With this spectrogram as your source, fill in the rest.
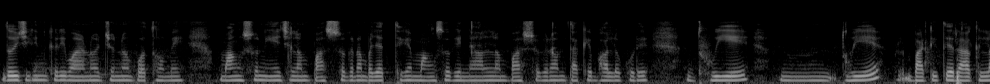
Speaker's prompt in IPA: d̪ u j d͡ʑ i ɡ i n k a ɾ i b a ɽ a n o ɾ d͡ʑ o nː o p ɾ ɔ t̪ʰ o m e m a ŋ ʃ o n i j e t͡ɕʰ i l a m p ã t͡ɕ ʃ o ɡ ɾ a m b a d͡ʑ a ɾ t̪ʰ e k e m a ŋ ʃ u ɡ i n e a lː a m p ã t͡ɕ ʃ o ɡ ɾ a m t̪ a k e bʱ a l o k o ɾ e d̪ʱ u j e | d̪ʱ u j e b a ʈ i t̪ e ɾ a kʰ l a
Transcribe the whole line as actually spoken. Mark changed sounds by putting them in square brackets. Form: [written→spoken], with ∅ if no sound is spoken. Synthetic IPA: d̪ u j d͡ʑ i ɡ i n k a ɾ i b a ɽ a n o ɾ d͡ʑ o nː o p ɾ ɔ t̪ʰ o m e m a ŋ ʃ o n i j e t͡ɕʰ i l a m p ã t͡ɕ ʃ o ɡ ɾ a m b a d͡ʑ a ɾ t̪ʰ e k e m a ŋ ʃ [u→o] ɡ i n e a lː a m p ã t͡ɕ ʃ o ɡ ɾ a m t̪ a k e bʱ a l o k o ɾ e d̪ʱ u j e | d̪ʱ u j e b a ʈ i t̪ e ɾ a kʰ l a

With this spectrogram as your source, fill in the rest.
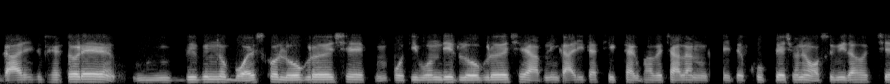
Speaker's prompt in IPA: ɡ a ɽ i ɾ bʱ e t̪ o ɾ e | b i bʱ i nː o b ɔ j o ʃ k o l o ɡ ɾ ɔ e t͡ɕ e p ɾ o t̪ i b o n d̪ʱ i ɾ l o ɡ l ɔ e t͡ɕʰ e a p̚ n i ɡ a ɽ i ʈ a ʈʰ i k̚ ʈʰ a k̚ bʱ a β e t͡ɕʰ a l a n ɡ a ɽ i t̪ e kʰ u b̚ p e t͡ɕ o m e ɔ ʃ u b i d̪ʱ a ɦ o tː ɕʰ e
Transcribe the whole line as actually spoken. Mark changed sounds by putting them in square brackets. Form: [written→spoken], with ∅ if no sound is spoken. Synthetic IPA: ɡ a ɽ i ɾ bʱ e t̪ o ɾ e | b i bʱ i nː o b ɔ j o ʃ k o l o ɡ ɾ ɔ e [t͡ɕ→t͡ɕʰ] e p ɾ o t̪ i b o n d̪ʱ i ɾ l o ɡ [l→ɾ] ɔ e t͡ɕʰ e a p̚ n i ɡ a ɽ i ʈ a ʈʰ i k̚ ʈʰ a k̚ bʱ a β e [t͡ɕʰ→t͡ɕ] a l a n ɡ a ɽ i t̪ e kʰ u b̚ p e [t͡ɕ→t͡ɕʰ] o [m→n] e ɔ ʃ u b i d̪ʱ a ɦ o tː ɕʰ e

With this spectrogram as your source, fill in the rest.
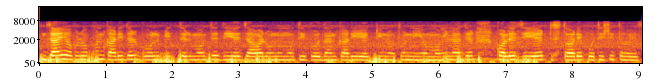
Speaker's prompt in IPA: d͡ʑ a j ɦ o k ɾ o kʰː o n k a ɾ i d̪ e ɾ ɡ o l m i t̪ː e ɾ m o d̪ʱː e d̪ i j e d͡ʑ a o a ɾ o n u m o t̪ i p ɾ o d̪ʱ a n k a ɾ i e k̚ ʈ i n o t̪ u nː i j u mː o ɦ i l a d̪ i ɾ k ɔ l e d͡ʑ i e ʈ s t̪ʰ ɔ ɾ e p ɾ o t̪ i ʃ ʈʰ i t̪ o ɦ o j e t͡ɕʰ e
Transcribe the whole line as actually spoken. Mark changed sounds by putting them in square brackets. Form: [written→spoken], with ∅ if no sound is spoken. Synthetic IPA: d͡ʑ a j ɦ o k ɾ o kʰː o n k a ɾ i d̪ e ɾ ɡ o l [m→b] i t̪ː e ɾ m o d̪ʱː e d̪ i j e d͡ʑ a o a ɾ o n u m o t̪ i p ɾ o d̪ʱ a n k a ɾ i e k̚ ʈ i n o t̪ u nː i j [u→o] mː o ɦ i l a d̪ [i→e] ɾ k ɔ l e d͡ʑ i e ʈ s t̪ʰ ɔ ɾ e p ɾ o t̪ i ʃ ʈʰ i t̪ o ɦ o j e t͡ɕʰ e

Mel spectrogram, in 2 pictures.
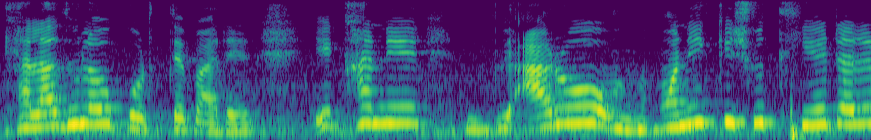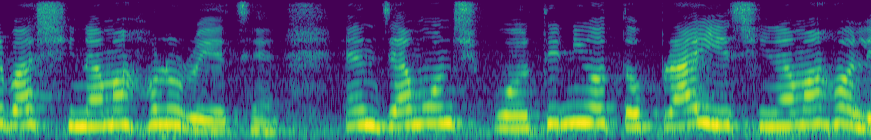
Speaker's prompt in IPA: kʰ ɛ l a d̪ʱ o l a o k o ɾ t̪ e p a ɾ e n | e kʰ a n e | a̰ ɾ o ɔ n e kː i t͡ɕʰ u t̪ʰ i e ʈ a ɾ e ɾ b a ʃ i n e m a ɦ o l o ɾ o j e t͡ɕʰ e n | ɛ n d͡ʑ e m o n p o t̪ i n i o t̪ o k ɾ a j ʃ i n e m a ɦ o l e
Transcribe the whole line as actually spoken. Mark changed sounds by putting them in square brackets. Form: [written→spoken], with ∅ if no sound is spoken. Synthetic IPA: kʰ ɛ l a d̪ʱ [o→u] l a o k o ɾ t̪ e p a ɾ e n | e kʰ a n e | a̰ ɾ o ɔ n e kː i t͡ɕʰ u t̪ʰ i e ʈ a ɾ e ɾ b a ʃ i n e m a ɦ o l o ɾ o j e t͡ɕʰ e n | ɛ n d͡ʑ [e→ɛ] m o n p o t̪ i n i o t̪ o [k→p] ɾ a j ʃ i n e m a ɦ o l e

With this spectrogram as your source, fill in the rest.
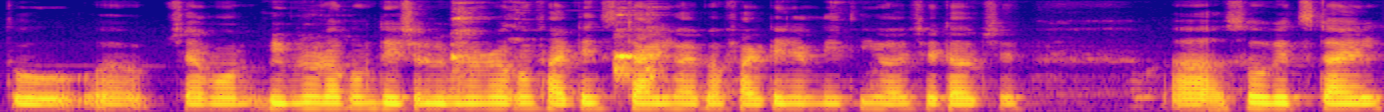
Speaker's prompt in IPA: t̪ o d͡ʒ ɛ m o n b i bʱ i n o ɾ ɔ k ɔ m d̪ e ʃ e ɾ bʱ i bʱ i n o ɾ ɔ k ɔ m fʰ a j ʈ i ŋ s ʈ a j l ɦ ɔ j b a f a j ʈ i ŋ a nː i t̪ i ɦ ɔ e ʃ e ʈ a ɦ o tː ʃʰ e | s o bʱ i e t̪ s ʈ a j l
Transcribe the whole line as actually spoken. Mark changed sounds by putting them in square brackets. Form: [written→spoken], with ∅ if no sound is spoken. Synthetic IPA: t̪ o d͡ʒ ɛ m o n b i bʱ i n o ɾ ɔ k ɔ m d̪ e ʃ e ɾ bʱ i bʱ i n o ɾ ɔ k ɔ m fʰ a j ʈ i ŋ s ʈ a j l ɦ ɔ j b a f a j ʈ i ŋ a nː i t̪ i ɦ ɔ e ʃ e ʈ a ɦ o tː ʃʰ e | s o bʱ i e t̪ s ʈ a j l

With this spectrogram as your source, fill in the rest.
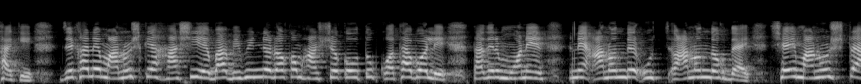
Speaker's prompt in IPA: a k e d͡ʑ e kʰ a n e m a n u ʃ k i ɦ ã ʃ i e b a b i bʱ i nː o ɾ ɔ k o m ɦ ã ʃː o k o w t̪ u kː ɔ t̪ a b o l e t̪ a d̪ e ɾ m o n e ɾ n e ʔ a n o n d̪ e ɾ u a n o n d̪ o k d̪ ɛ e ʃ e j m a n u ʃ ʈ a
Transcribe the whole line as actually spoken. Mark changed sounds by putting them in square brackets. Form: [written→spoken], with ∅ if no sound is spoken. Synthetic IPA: a k e d͡ʑ e kʰ a n e m a n u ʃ k [i→e] ɦ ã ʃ i e b a b i bʱ i nː o ɾ ɔ k o m ɦ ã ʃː o k o w t̪ u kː ɔ [t̪→t̪ʰ] a b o l e t̪ a d̪ e ɾ m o n e ɾ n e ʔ a n o n d̪ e ɾ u a n o n d̪ o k d̪ ɛ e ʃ e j m a n u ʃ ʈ a

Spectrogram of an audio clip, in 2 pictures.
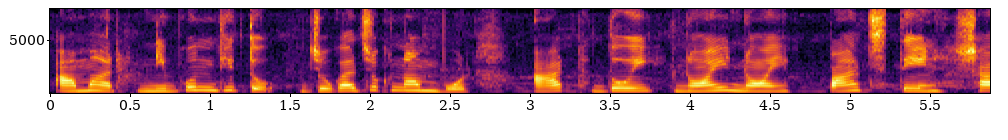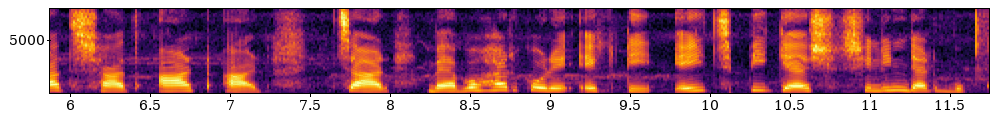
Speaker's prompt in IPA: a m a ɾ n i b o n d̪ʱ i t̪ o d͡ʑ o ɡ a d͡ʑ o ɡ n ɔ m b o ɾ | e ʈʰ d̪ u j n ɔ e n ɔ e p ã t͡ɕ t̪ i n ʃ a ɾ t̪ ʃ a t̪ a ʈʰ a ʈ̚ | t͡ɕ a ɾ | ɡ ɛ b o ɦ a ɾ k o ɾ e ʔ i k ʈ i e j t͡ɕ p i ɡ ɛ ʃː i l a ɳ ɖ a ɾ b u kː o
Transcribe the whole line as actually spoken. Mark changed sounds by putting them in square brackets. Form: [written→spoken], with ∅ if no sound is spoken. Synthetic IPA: a m a ɾ n i b o n d̪ʱ i t̪ o d͡ʑ o ɡ a d͡ʑ o ɡ n ɔ m b o ɾ | [e→a] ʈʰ d̪ u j n ɔ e n ɔ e p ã t͡ɕ t̪ i n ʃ a [ɾ→∅] t̪ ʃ a t̪ a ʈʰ a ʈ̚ | t͡ɕ a ɾ | [ɡ→b] ɛ b o ɦ a ɾ k o ɾ e ʔ [i→e] k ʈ i e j t͡ɕ p i ɡ ɛ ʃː i l [a→i] ɳ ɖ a ɾ b u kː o

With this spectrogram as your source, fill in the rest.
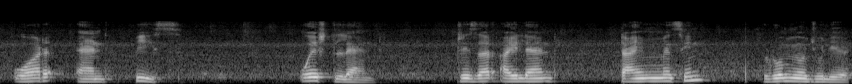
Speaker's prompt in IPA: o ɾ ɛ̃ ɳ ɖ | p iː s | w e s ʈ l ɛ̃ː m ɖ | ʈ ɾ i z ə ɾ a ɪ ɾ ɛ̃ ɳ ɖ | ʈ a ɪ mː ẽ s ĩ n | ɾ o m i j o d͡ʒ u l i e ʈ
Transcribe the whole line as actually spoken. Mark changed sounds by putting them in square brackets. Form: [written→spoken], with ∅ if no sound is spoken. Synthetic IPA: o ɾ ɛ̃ ɳ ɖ | p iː s | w e s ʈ l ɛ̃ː [m→ɳ] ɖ | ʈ ɾ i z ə ɾ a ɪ [ɾ→l] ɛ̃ ɳ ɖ | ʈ a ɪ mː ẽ s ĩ n | ɾ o m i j o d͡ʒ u l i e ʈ

